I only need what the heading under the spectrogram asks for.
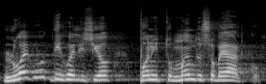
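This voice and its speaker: A man preaching a Bible lesson in Spanish that is not his first language, asking the listeners questions and pausing to search for words. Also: high voice, big-room sound. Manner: animated, asks the audience questions, hesitant with word searches. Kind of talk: sermon, Bible teaching.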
